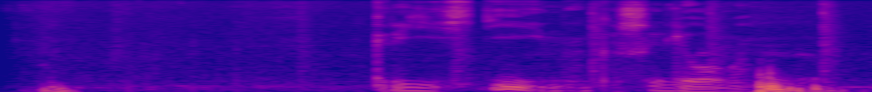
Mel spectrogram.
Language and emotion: Russian, neutral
